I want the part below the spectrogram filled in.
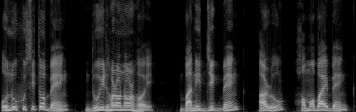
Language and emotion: Assamese, neutral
